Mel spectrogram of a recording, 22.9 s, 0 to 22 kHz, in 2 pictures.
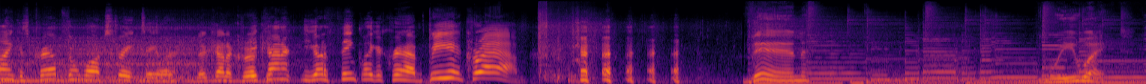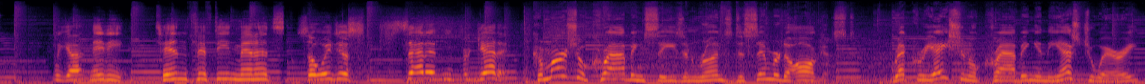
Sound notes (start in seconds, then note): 5.7 laughter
